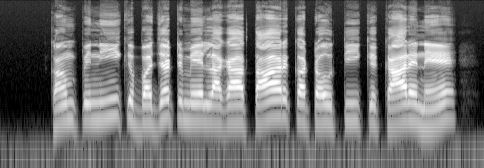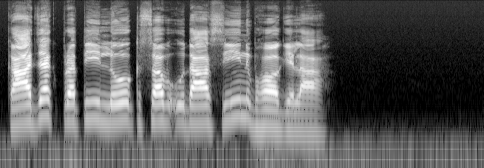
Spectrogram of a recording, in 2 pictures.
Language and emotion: Maithili, sad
